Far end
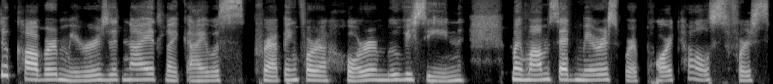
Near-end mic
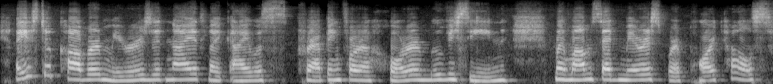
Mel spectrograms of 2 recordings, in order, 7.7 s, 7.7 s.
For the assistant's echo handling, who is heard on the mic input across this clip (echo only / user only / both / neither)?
echo only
